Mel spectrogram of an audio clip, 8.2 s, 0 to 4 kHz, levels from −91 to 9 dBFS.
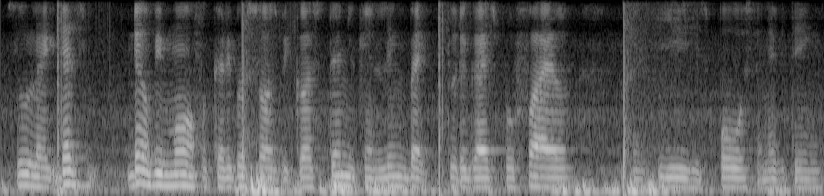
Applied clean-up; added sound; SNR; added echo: none; Fireworks; 17 dB; reverberation time 0.4 s.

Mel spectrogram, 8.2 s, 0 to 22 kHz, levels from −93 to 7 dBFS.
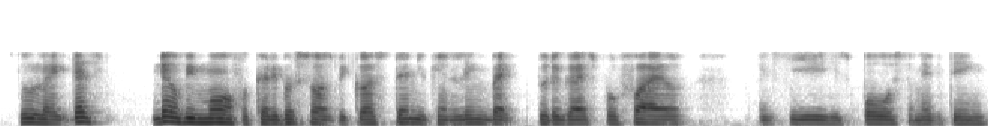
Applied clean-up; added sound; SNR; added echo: neural mask model DeepFilterNet 3.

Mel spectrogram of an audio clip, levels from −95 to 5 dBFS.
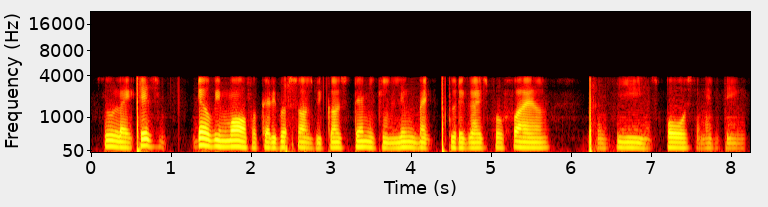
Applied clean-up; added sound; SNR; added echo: neural separator model SepFormer WHAMR!.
